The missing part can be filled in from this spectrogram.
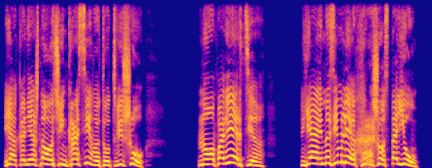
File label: ledge hang start, russian; Producer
